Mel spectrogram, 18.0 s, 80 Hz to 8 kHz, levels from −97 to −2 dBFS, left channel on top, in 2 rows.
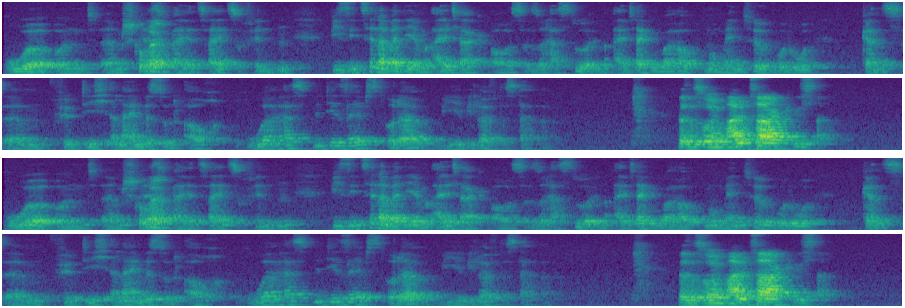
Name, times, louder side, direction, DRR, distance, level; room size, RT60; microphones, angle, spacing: voice 1, 0.0-8.1 8.6-11.2 11.4-14.3, left 1 dB, 45° left, -4 dB, 1.7 m, -38 dB
voice 2, 15.8-17.2, left 2 dB, 85° left, -6 dB, 1.2 m, -24 dB
6.1 x 2.7 x 2.3 m, 0.65 s
head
